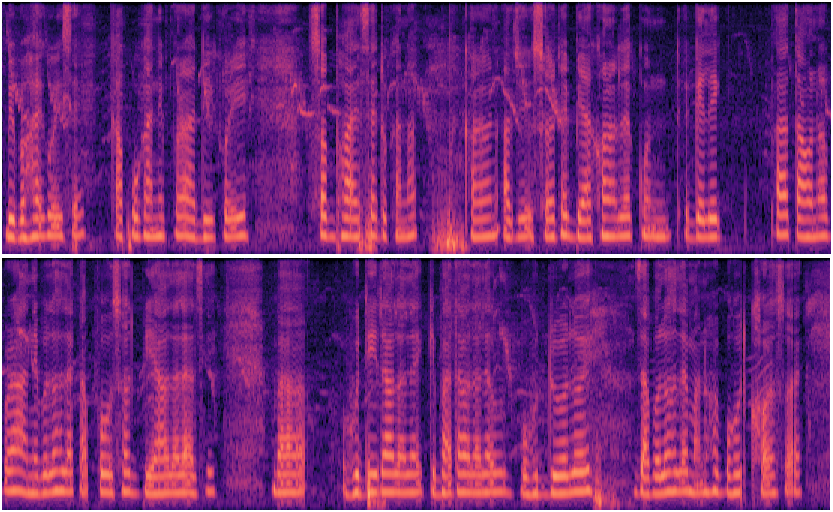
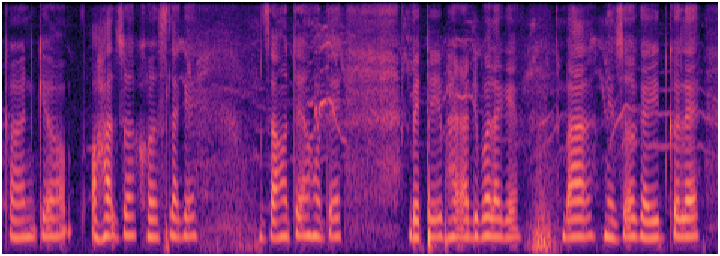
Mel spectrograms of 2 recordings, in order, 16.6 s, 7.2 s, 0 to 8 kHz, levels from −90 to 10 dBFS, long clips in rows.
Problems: low volume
